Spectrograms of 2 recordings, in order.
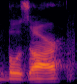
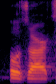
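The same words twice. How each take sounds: First: It is said with a French pronunciation. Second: It is said with an English pronunciation. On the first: "properly, you might say" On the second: "the anglicized way of saying it"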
